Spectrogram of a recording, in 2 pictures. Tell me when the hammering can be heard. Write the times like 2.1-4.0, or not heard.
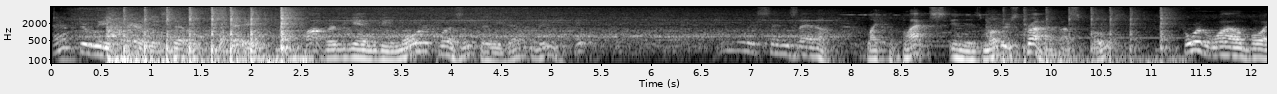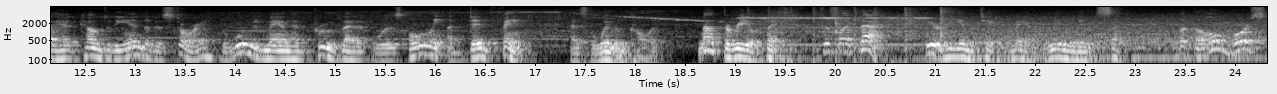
0.6-2.6, 9.3-11.4, 18.9-21.4.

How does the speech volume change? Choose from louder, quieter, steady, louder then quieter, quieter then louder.
steady.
